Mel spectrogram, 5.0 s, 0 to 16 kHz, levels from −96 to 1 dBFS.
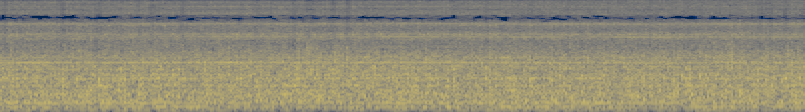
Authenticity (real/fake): real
